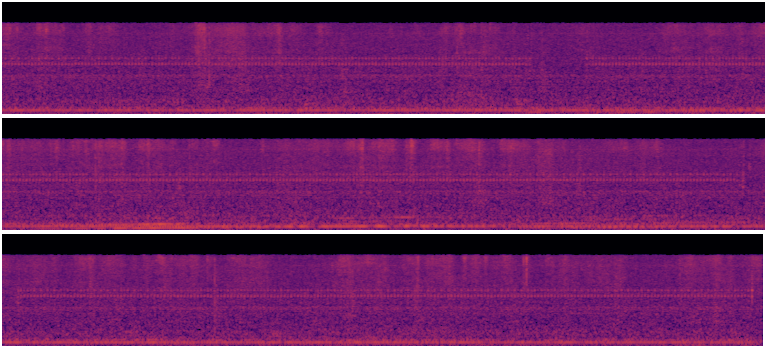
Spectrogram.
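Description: A crochet hook and yarn rustle softly as stitches are worked.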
